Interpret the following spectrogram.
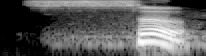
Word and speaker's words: se: so so so Oh Se Iya yang terakhir berarti se se se se se se nah itu e pakainya e jadi bukan bukan I tetapi dibacanya ebaca e oh vokal I dibaca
